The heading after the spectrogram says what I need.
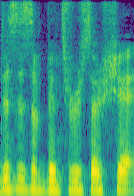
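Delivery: ordinary delivery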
